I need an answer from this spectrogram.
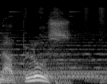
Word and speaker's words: Nablus: San Justino nació en una ciudad que actualmente llamamos Nablus y que queda en los territorios palestinos. Otros pronuncian Nablus.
